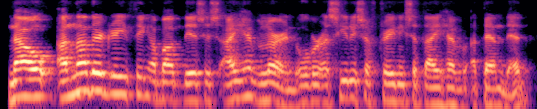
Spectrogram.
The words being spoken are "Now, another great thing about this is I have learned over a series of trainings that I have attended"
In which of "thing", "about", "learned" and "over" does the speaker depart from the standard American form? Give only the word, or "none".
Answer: none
